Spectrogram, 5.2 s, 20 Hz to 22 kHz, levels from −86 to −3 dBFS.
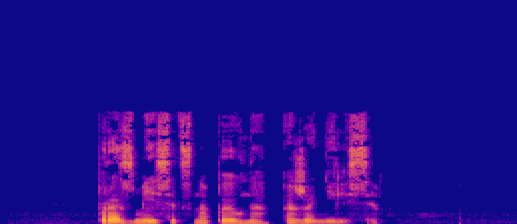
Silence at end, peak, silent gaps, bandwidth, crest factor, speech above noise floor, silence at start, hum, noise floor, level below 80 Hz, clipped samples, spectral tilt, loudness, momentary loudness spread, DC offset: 1.4 s; -6 dBFS; none; 11.5 kHz; 22 dB; 48 dB; 1 s; none; -74 dBFS; -70 dBFS; under 0.1%; -3.5 dB/octave; -26 LUFS; 12 LU; under 0.1%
